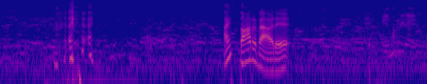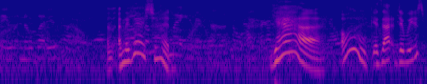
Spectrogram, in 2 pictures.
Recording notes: Live from The Thanksgiving Play Broadway Opening. On The Thanksgiving Play Broadway opening night red carpet.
